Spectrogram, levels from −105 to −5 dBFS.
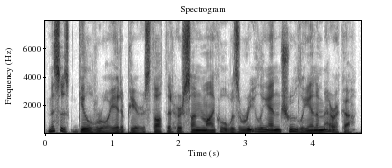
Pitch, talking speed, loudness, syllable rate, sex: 105 Hz, 190 wpm, -16 LUFS, 5.1 syllables/s, male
